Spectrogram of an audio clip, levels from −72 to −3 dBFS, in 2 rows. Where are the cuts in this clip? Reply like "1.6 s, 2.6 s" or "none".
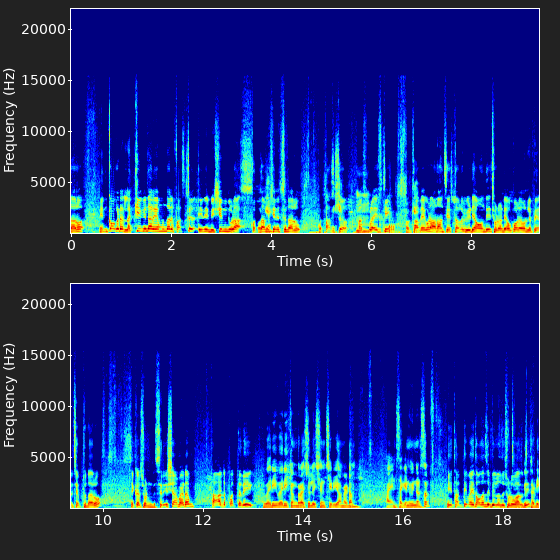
none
